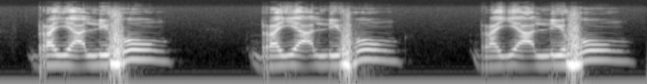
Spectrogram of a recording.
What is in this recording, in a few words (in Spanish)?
Zapoteco Albarradas, santo domingo albarradas; INALI; verbos; se refresca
